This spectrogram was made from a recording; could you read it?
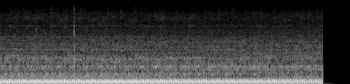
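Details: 2002 Chevrolet Camaro Z/28 35th Anniversary, 5.7L LS1 V8 325 hp, automatic, 18,000 original miles: deep lumpy V8 burble at steady idle, no tapping or misses, then cuts off cleanly; normal healthy idle.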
